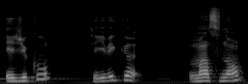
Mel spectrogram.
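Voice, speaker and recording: A man from Congo in a casual faith conversation, speaking in a reflective, halting way as he searches for his words. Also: a little high, a little mellow, faint music behind.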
